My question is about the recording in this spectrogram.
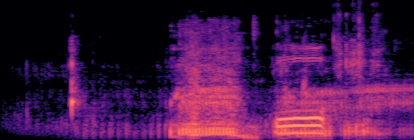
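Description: About a second and a half of near silence with a single short click, then the wind and engine noise of a motorcycle being ridden, heard on the rider's camera microphone.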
